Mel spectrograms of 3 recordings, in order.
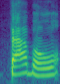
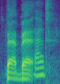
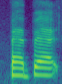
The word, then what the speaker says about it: Babette: Gloria Stivic on All in the Family, and Babel on Gilmore Girls. Is that how you say it? Babette. Babette.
